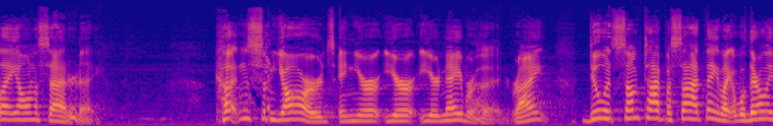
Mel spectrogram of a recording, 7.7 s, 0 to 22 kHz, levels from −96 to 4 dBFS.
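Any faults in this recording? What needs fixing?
Damaged data in a compressed stream shows up twice in this speech, at 2.60–2.70 s and 6.05–6.11 s. Corrupted bytes made the decoder misread those frames and lose sync until it found a valid frame header, so each spot comes out as a short chirp, squawk, click or hole. On a spectrogram each appears as an abrupt break, and the waveform shows a sudden discontinuity. Re-encode from the original source and verify file checksums to prevent this.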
